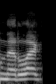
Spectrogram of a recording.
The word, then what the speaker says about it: Nedelec: my name is nedleck if you say my last name quickly you're probably saying it right it's all good and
